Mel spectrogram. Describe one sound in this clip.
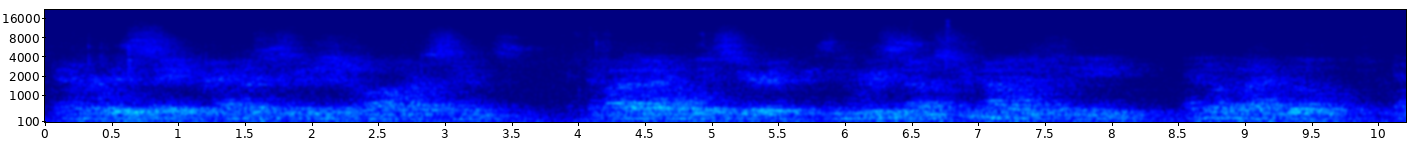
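A man speaks slowly and solemnly through a microphone in a large echoing hall.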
